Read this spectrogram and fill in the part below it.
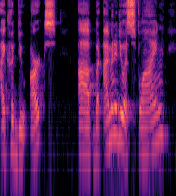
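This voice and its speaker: A man is talking. His pace is fairly slow. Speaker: technology education teacher. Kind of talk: software tutorial. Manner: casual, with fillers.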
